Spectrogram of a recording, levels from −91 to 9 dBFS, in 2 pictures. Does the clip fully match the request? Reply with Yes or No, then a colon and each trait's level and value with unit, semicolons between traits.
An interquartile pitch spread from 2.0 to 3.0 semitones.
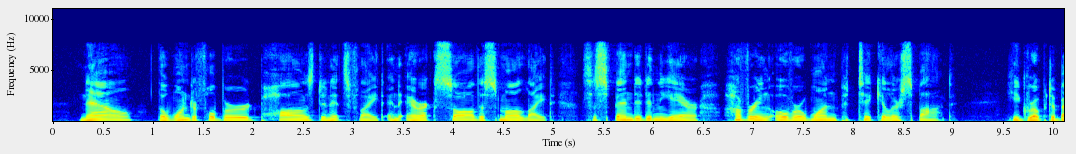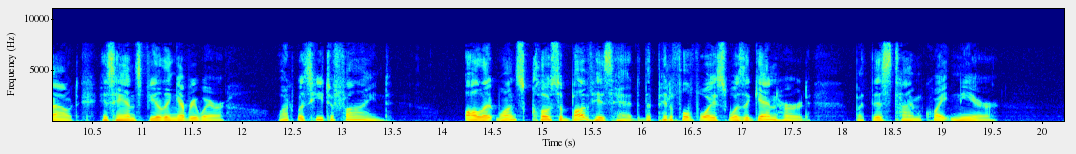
No: average, 3.4 semitones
